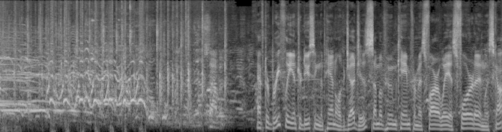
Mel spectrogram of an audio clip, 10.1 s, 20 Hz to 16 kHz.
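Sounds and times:
audience at a bird call contest applauding: 0.0s - 4.7s
people cheering: 0.0s - 9.0s
speech: 5.2s - 10.0s.

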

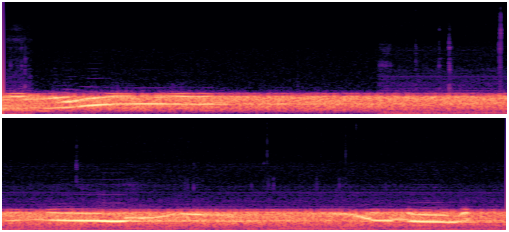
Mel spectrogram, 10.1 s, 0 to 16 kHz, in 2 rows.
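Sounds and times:
whale calls recorded by acoustic monitoring: 0.0s - 2.3s, 5.1s - 10.0s
steady underwater rumble: 0.0s - 10.0s.

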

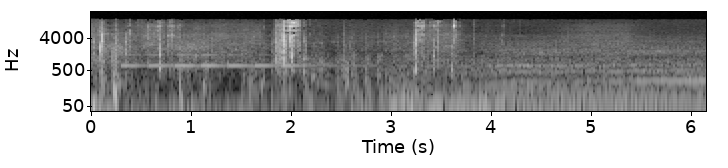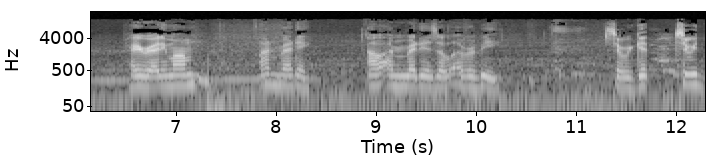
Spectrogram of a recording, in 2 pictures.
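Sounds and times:
keys jingling and clinking: 0.0s - 3.9s
car engine cranking and idling: 0.0s - 12.2s
speech: 6.5s - 10.4s, 11.3s - 12.2s.

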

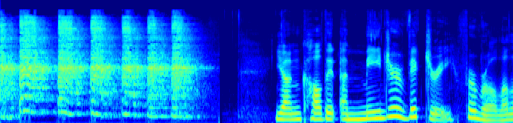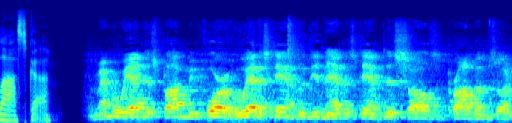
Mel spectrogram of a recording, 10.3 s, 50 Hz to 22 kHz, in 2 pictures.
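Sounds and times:
hand-blown duck call quacking: 0.0s - 2.2s
speech: 2.8s - 10.2s.

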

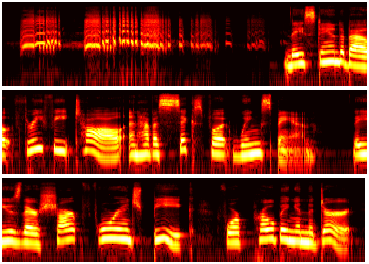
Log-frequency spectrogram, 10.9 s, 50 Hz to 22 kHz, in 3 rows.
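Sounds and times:
sandhill crane giving loud rolling rattling bugles: 0.0s - 2.7s
speech: 2.8s - 10.9s.

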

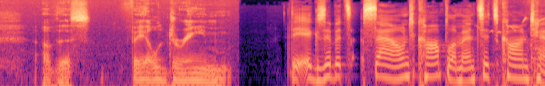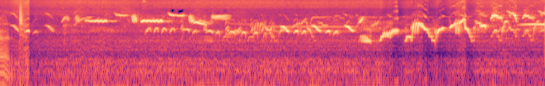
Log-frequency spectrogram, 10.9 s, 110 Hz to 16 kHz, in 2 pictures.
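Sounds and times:
steady low hiss: 0.0s - 10.9s
speech: 0.4s - 7.8s
songbirds chirping in a backyard: 4.2s - 10.9s.

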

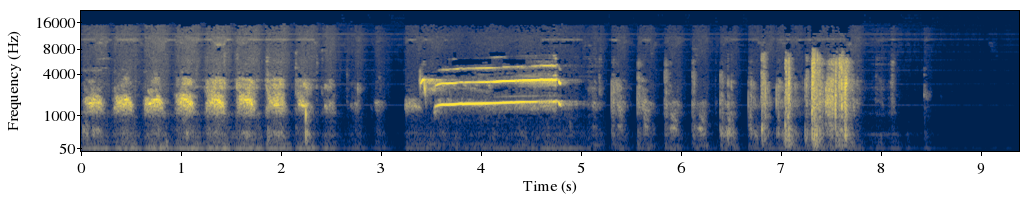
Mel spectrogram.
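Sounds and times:
eagle calling: 0.0s - 6.3s.

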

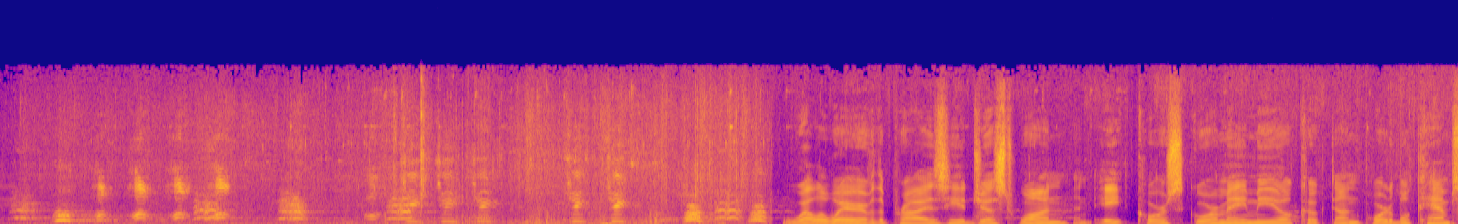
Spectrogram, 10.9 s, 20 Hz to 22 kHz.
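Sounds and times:
several village dogs barking and yipping: 0.0s - 4.1s, 4.7s - 5.9s, 9.5s - 9.9s
busy outdoor background: 0.0s - 8.6s
speech: 5.9s - 10.9s.

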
